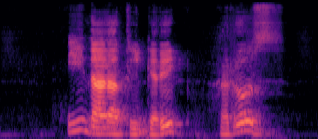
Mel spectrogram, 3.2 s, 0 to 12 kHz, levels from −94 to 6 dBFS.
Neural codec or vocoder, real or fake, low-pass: codec, 44.1 kHz, 1.7 kbps, Pupu-Codec; fake; 10.8 kHz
